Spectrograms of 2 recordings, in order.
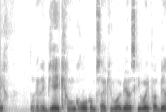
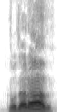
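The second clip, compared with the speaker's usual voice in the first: louder call, pitched higher, to a deaf rabbi; 5 semitones higher, 11 dB louder, slower than usual. Retold or imitated. Appel plus fort au rav sourd. (appeler plus fort le rav sourd)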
